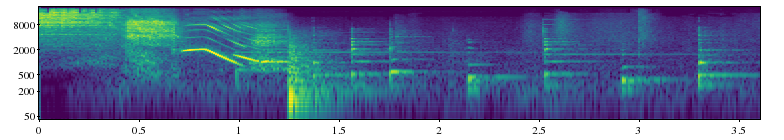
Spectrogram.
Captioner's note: crying?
